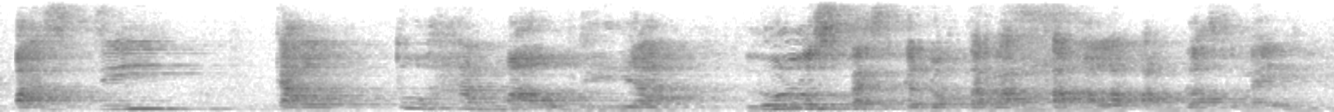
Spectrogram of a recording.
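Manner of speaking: ordinary talk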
